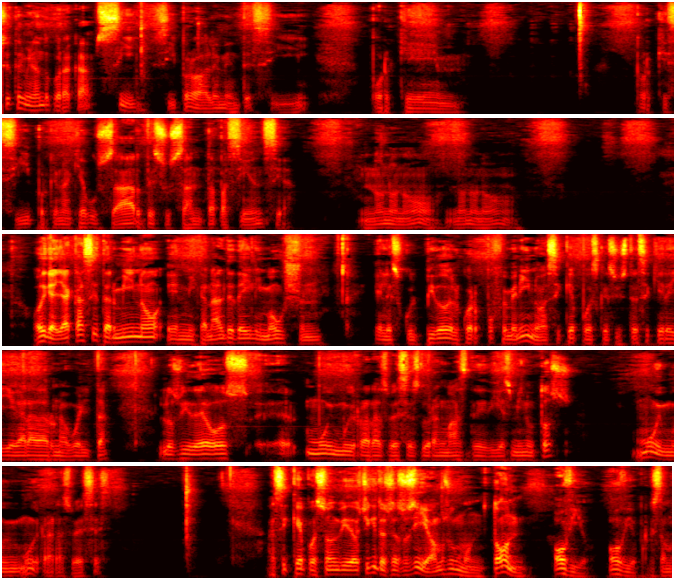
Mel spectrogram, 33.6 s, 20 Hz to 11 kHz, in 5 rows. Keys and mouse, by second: 0.3 click, 1.3 click, 2.0 click, 3.0 shift+middle click, 3.8 shift+middle click, 5.2-7.8 drag, 8.0 middle click, 8.6-15.6 drag, 15.8 middle click, 17.4 middle click, 18.3-19.4 drag, 20.6-23.4 drag, 23.6-24.6 middle drag, 25.6 middle click, 26.6 middle click, 27.4-29.4 drag, 29.7 middle click, 30.3 shift+middle click, 31.5 shift+middle click, 32.4 shift+middle click.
